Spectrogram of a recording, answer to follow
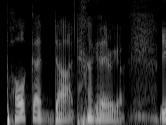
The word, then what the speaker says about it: Polkadot: You guys are going to click into Polkadot. See, I'm not saying it right. Polkadot.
